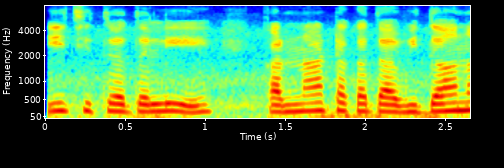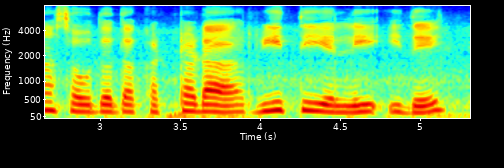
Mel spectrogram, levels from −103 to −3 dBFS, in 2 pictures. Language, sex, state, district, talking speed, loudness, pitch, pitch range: Kannada, female, Karnataka, Bangalore, 80 wpm, -15 LUFS, 190 Hz, 185-205 Hz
